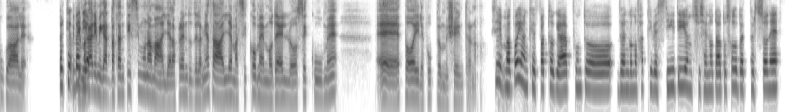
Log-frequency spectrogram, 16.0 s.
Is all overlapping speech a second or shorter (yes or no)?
yes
